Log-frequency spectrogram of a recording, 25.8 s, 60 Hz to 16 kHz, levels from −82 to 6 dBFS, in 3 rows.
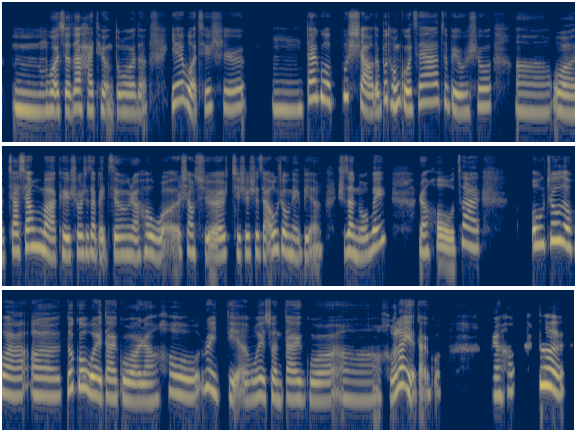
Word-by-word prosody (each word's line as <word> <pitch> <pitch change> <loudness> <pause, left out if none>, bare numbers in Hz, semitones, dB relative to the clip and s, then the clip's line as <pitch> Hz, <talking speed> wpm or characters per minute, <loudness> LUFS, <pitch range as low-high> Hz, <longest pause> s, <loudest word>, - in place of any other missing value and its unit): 嗯， 215 -3 -1
我 215 -1 +2
觉 215 -1 +1
得 235 +1 +2
还 215 -3 -2
挺 215 -1 -4
多 200 0 -3
的。 195 +5 -6 0.3
因 275 +3 -2
为 320 - -1
我 290 - +2
其 235 +2 -5
实， 240 +1 -4 0.4
嗯， 225 0 -6
待 335 +2 +4
过 345 -4 +2
不 365 +6 -1
少 210 - +1
的 - - 0
不 335 - -2
同 270 -1 +1
国 240 -6 +4
家。 295 +5 -2
就 295 -2 -6
比 240 - -3
如 200 0 0
说， 250 +5 -3 0.3
呃， 205 -1 -8
我 195 -3 0
家 245 +2 0
乡 285 +2 +3
吧， 210 -6 +3
可 220 +3 -1
以 205 - +4
说 225 +1 0
是 225 - -5
在 225 -1 +1
北 195 -2 -2
京。 215 0 -2
然 195 -1 -2
后 230 -1 0
我 290 +10 -2
上 235 0 -3
学 225 - 0
其 215 - -3
实 225 +2 0
是 225 +1 -2
在 - - -3
欧 245 +4 +1
洲 260 -3 +2
那 200 -3 -4
边， 220 +6 -5 0.2
是 - - -8
在 240 -1 +4
挪 200 -1 -3
威。 290 - +2 0.5
然 235 +1 -1
后 145 - +1
在 290 - -1 0.7
欧 310 +2 +3
洲 370 +3 +6
的 305 -4 +5
话， 245 -3 0
呃， 235 -2 -1
德 300 +6 0
国 330 -1 +2
我 260 -5 +7
也 230 - +5
待 220 -1 +1
过， 205 -3 +1
然 190 +1 -2
后 245 -3 0
瑞 320 -5 0
典 205 -2 -2
我 215 - -2
也 230 - +1
算 215 -3 -2
待 215 -1 0
过， 205 -1 -4 0.2
呃， 205 -2 -9
荷 230 +1 -1
兰 360 +4 +7
也 - - +6
待 - - -3
过。 - - -9 0.7
然 240 -1 -1
后 275 +4 -6 0.4
对。 345 -7 +8
230 Hz, 205 characters per minute, -25 LUFS, 210-275 Hz, 0.7 s, 对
